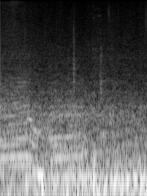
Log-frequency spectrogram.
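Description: A car engine pulls steadily under throttle, a loud, continuous low drone with layered harmonics that holds for the whole short stretch without a break.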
